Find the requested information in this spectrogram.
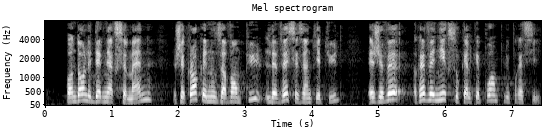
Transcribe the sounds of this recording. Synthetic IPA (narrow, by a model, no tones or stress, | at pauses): pɑ̃d̪ɑ̃led̪ɛʁnjɛʁsəmɛn | ʒəkχwakənuzavɔ̃pyləvesezɛ̃kʲjet̪yd̪ | eʒəvøʁəvəniʁsukɛlkəpwɛ̃plypʁesḭ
